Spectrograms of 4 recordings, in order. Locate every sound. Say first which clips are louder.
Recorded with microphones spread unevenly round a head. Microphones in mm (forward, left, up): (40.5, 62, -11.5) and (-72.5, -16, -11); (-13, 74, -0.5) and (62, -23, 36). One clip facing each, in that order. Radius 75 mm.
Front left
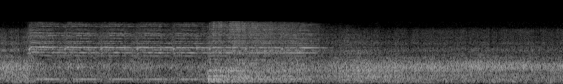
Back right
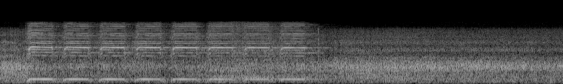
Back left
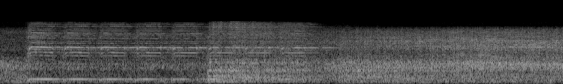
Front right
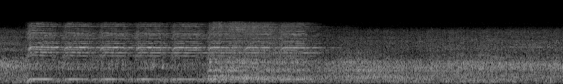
0.2 s a phone buzzing: back right 6 dB, even; 140° right, 3 m
2.1 s a gunshot: front left 1 dB, back left 1 dB; 55° left, 2.5 m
